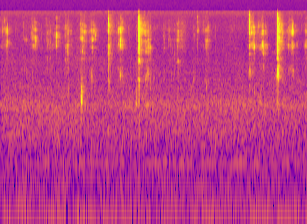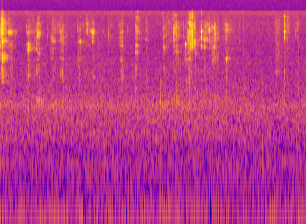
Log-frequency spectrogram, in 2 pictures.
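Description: A person chewing McDonald's Twister fries close to the microphone: faint chewing with scattered short clicks and smacks of the mouth.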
